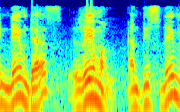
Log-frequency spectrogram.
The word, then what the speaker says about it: रेमल: उनको नाम होगा रेमल रेमल प्रोनाउंस होगा रेमल उसका स्पेलिंग है आर ई एम ए एल रेमल यह नाम एक्चुअली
